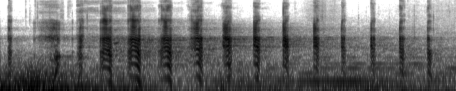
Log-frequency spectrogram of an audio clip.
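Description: An elderly man laughs in loud, rhythmic bursts.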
